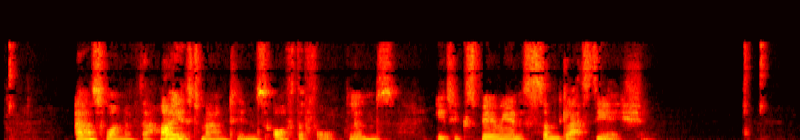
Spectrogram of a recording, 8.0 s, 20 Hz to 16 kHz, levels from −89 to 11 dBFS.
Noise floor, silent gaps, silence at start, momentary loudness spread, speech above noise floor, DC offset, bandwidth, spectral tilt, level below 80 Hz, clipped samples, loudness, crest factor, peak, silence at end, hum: -81 dBFS; none; 0.1 s; 19 LU; 55 dB; under 0.1%; 11.5 kHz; -3.5 dB/octave; -74 dBFS; under 0.1%; -26 LUFS; 24 dB; -4 dBFS; 0.35 s; none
